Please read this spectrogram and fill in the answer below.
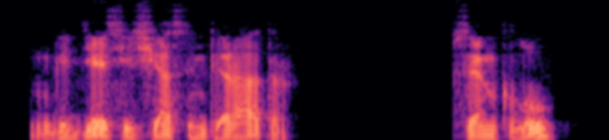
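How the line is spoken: Icy question. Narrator (Russian): Ледяным голосом Марианна спросила

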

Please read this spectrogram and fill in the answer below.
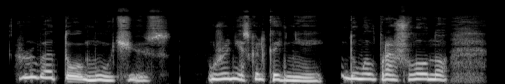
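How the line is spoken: Pitiful voice. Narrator (Russian): жалким голосом пояснил

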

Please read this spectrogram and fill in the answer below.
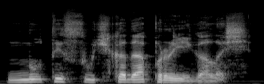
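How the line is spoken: Hateful words through teeth. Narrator (Russian): с ненавистью, процедил

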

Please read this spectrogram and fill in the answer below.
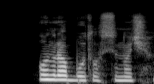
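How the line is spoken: Sigh. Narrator (Russian): вздохнул Игорь

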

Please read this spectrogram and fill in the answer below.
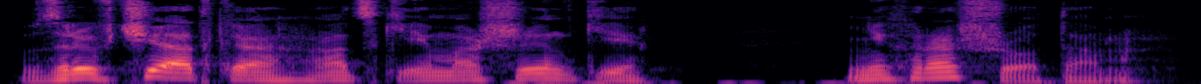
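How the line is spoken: Sighing. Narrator (Russian): вздохнул Иван

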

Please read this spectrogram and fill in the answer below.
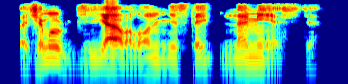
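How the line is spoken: Muttering to himself. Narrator (Russian): проворчал он, как бы разговаривая сам с собой

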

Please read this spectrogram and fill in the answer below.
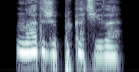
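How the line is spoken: Breathy exhale. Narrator (Russian): выдохнула Пестрякова

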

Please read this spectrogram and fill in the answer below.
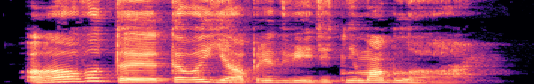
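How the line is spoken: Sighing. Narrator (Russian): вздохнула тетушка Баунти

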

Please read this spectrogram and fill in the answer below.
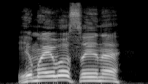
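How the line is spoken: Shouted from the hall. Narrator (Russian): крикнули из зала

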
